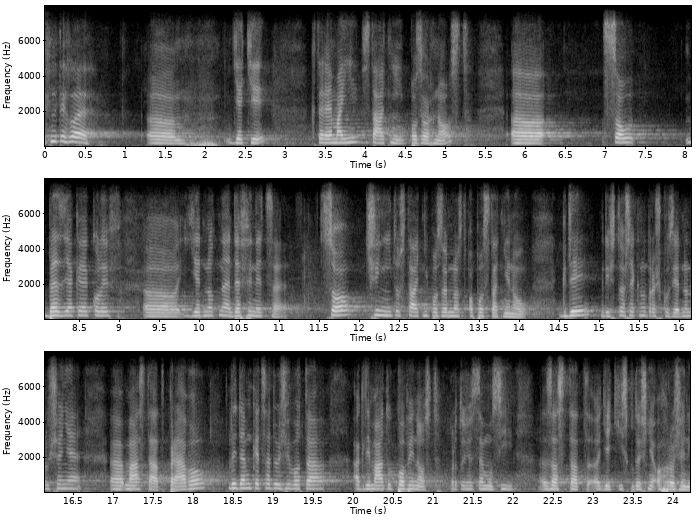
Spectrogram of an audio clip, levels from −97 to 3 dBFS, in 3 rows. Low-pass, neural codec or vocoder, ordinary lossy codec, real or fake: 7.2 kHz; none; Opus, 24 kbps; real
